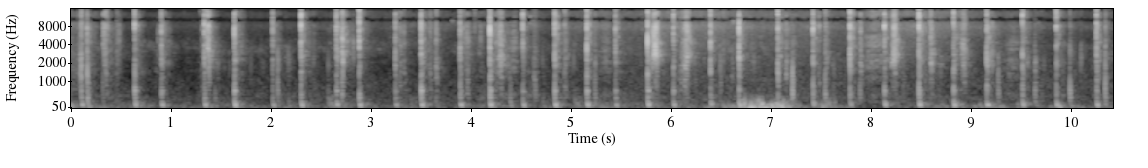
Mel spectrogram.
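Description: Football keepy-ups: a foot kicking a Mitre football again and again, sharp thuds about three a second at an even pace. A brief low rumble comes about seven seconds in.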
